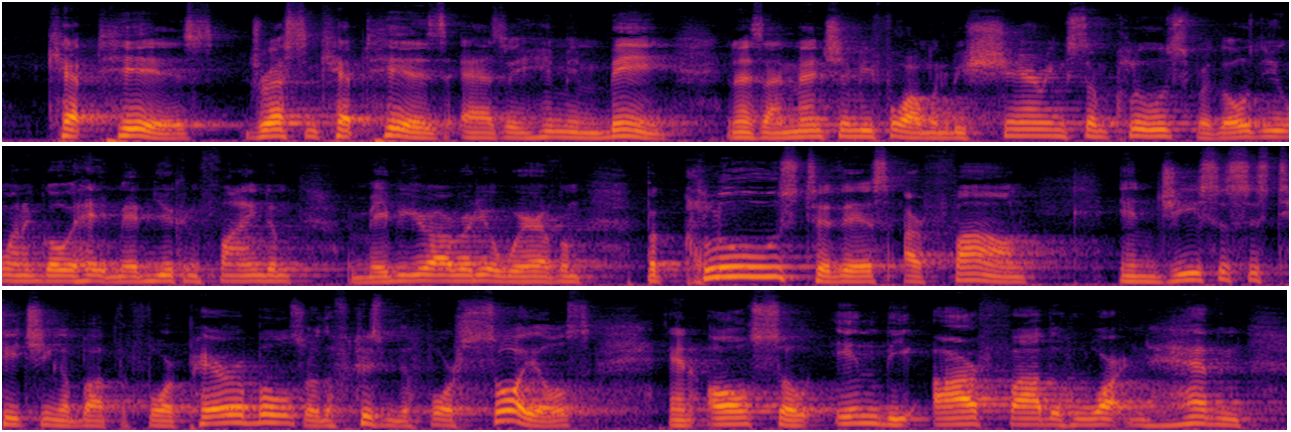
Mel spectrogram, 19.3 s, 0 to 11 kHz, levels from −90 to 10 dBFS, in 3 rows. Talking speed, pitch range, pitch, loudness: 225 wpm, 120-155 Hz, 135 Hz, -24 LUFS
